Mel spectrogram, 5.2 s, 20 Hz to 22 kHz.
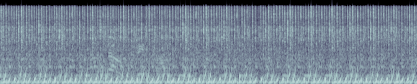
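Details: Engine with a Solex 30 PICT carb, just restarted after the flooding needle valve was replaced with the original: a lumpy idle with uneven beats around four a second and dropped pulses. Timing is close, and a valve problem is suspected for the misfire.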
